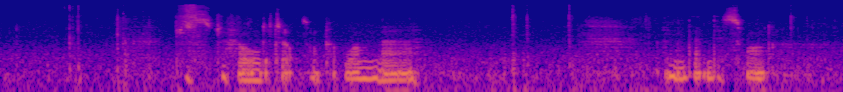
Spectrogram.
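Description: A person's low wordless voice in two short spells, one about three seconds in and one near the end, over faint clicks of small craft pieces being handled.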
